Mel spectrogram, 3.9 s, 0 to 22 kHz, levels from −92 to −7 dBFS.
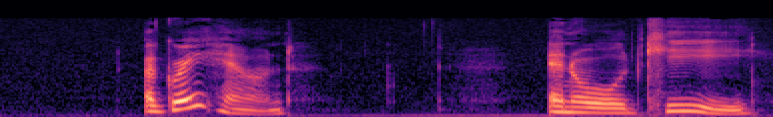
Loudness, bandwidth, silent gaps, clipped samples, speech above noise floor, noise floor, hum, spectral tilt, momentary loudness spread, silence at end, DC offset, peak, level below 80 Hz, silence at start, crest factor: -24 LUFS; 11.5 kHz; none; under 0.1%; 40 dB; -65 dBFS; none; -5 dB/octave; 15 LU; 0.1 s; under 0.1%; -6 dBFS; -60 dBFS; 0.7 s; 20 dB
